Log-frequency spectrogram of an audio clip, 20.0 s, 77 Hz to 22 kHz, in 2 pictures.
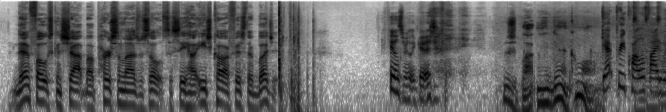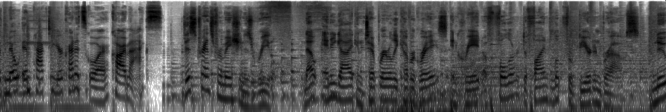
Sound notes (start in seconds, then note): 4.2 phone clattering; 7.8 laugh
